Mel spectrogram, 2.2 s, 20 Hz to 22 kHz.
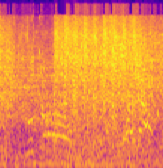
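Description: Gunfire in the zombie shooter Left 4 Dead 2, a steady dense rattle of shots filling the whole moment, loud and continuous over a low rumble, with a voice faintly present underneath.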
